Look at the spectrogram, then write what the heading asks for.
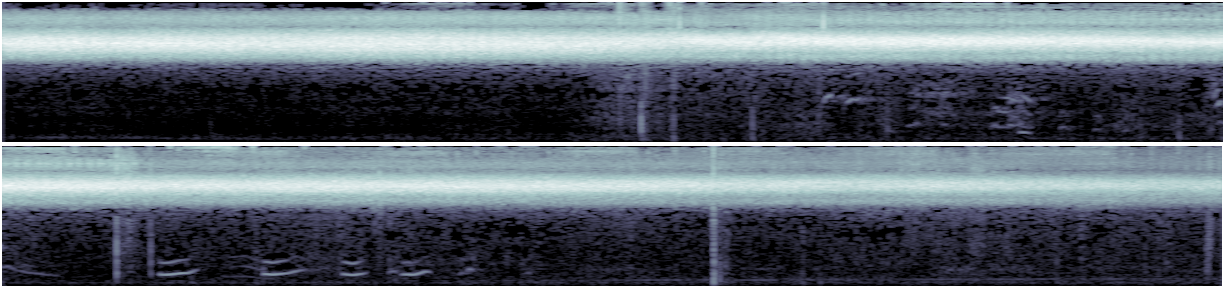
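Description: Cicadas produce a steady, high, shimmering buzz that drones on without a break.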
